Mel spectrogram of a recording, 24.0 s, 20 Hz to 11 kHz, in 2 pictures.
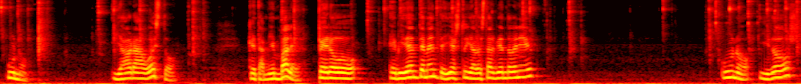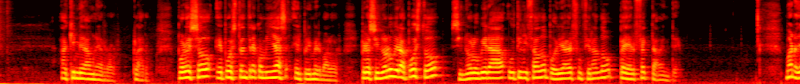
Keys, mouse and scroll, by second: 0.0-1.6 typing, 1.7 ctrl+p, 2.1 ctrl+p, 2.9 Return, 4.4 ctrl+p, 4.8 ctrl+p, 5.7 alt+b, 6.0 alt+b, 6.3 alt+b, 6.6 alt+b, 7.9 alt+b, 7.9 alt+f, 11.6 typing, 11.9 Return, 19.2-20.6 scroll down 1, 20.6-21.4 scroll down 1, 21.4-22.8 scroll down 1, 22.8-24.0 scroll down 1.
